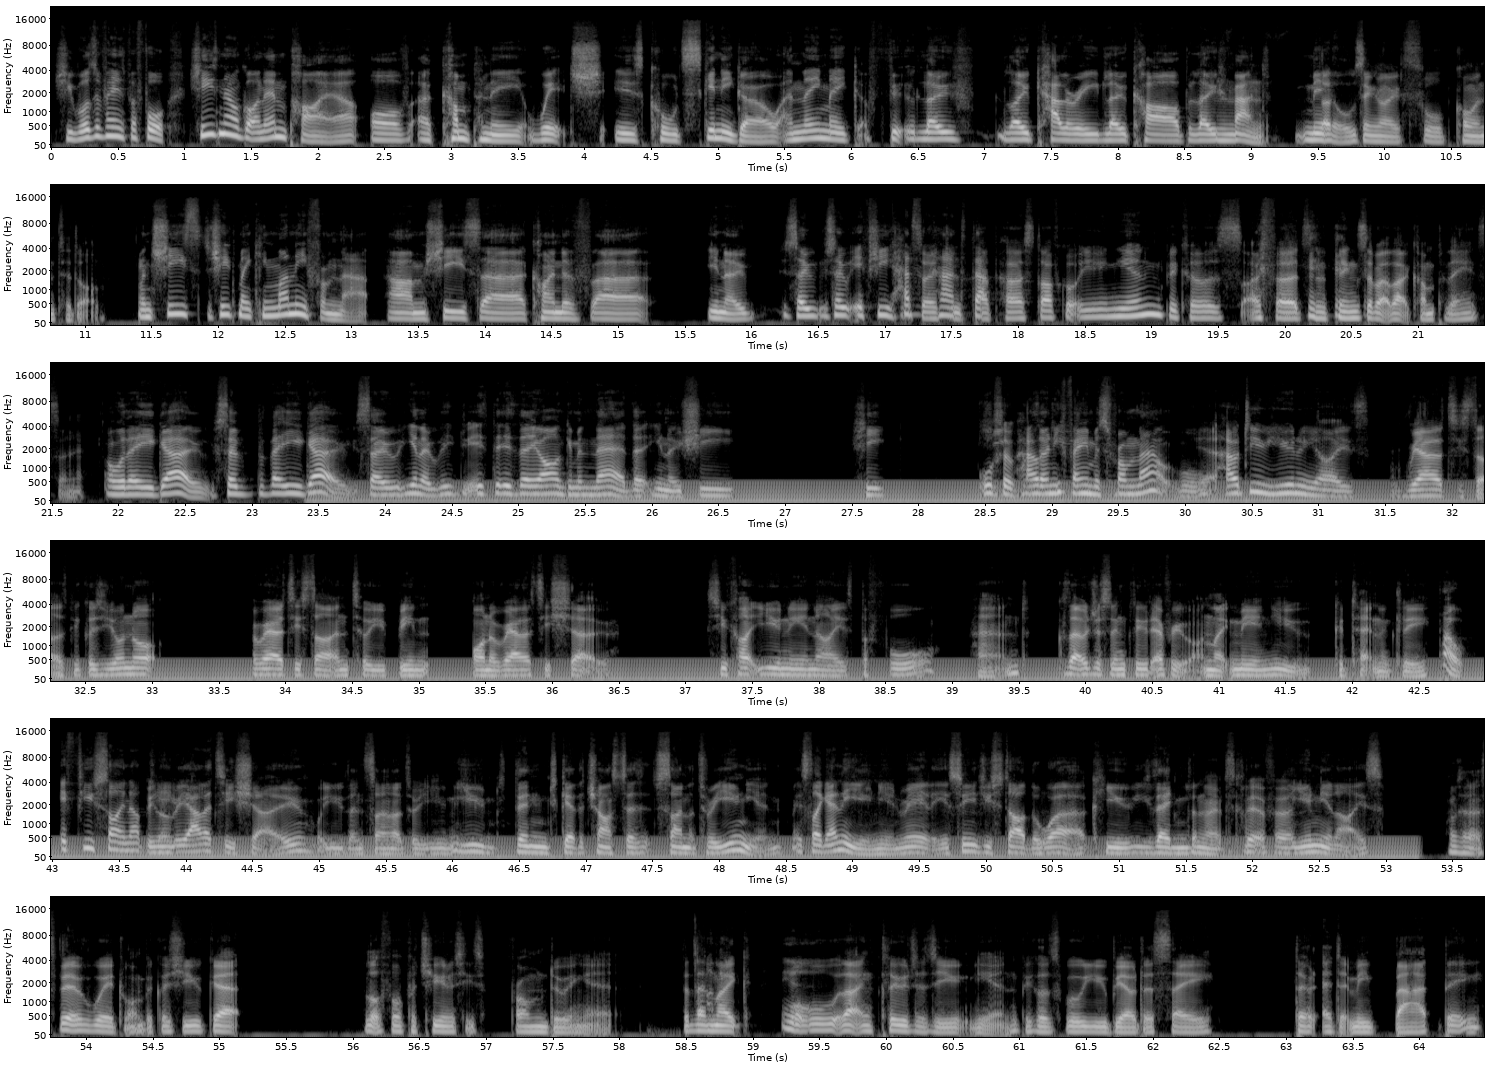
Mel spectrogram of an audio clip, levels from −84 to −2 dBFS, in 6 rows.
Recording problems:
electrical hum; noticeable; from 23 to 53 s; 50 Hz, 20 dB below the speech

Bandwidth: 15.5 kHz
